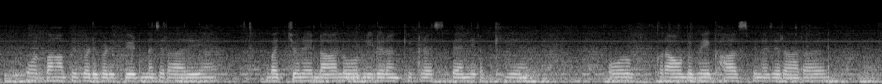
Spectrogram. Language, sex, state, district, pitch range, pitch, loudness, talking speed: Hindi, female, Chandigarh, Chandigarh, 140-165 Hz, 160 Hz, -16 LUFS, 205 wpm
